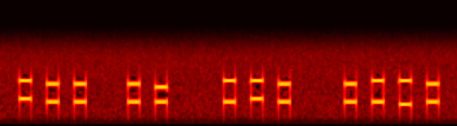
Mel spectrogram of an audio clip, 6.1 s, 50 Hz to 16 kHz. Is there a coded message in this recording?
Yes: DTMF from 0.3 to 5.8 s, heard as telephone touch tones, dialled by machine, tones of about 160 ms. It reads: 955 54 695 5635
